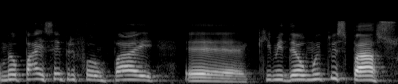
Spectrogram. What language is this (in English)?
Portuguese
